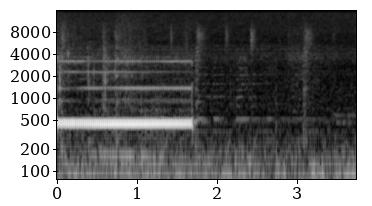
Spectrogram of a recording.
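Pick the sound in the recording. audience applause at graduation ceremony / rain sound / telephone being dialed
telephone being dialed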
